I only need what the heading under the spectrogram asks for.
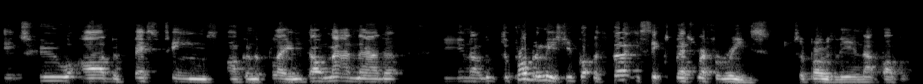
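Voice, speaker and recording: A man's voice: medium pitch, normal speed, slightly rough. A man chatting casually about basketball on a podcast, repeating words as he goes. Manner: stumbling, repeats words, animated. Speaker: podcast panelist. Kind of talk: casual sports chat. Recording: dull lo-fi sound.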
